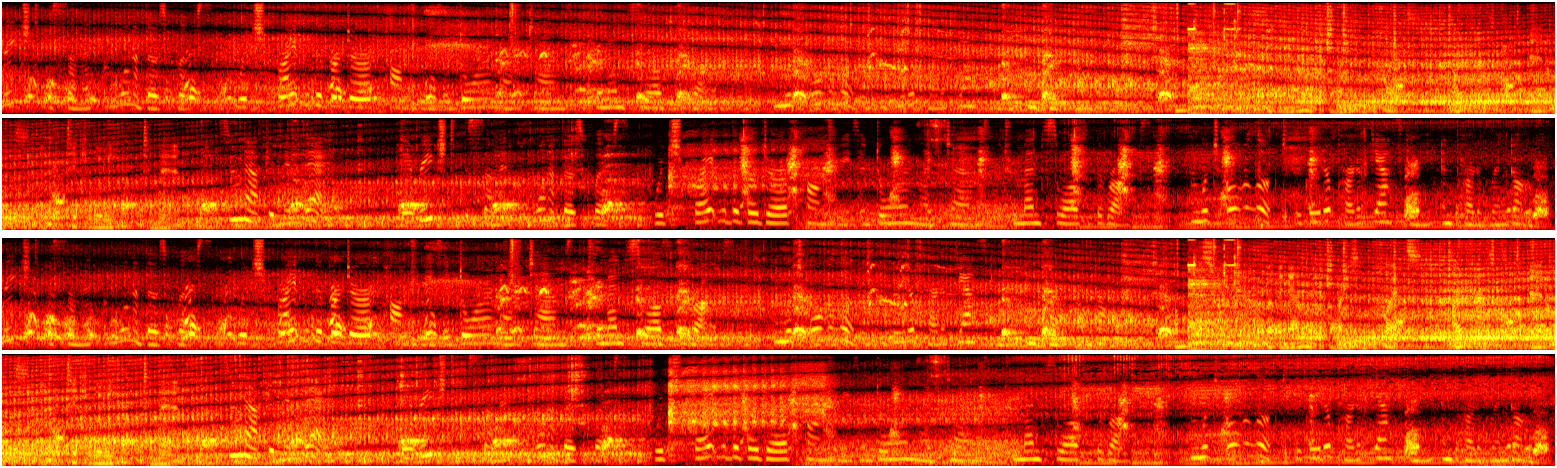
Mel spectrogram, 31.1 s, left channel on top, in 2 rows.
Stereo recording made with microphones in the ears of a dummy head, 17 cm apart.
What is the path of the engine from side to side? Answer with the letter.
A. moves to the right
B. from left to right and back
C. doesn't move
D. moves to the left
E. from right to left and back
A.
